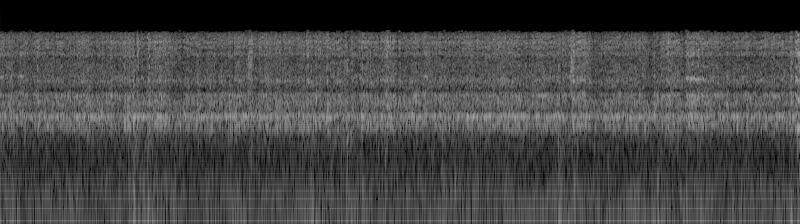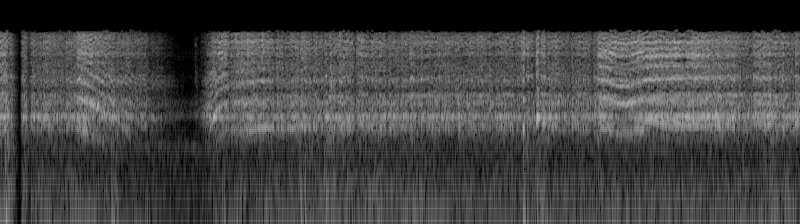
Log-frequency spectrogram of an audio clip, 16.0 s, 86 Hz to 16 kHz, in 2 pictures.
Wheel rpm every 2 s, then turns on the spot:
230, 240, 230, 230, 160, 150, 230, 230.
none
